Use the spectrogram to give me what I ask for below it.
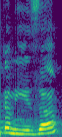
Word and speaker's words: camisa: Camisa. O mi é mais forte.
